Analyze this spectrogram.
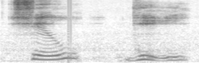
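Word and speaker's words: chuegy: the new york times truly pronounced chew ghee can be used broadly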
